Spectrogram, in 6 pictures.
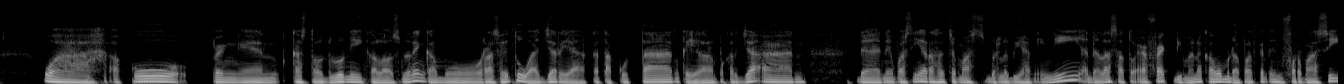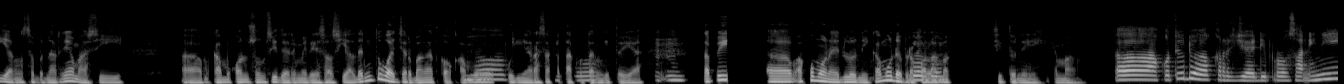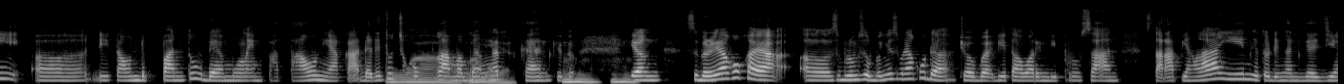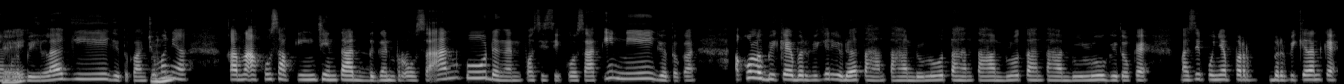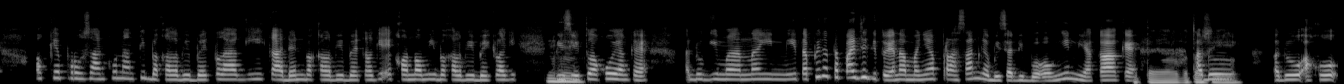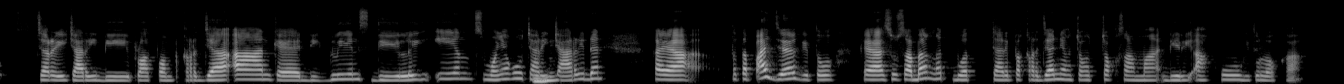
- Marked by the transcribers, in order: in English: "startup"
- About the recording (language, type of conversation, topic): Indonesian, advice, Bagaimana perasaan Anda setelah kehilangan pekerjaan dan takut menghadapi masa depan?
